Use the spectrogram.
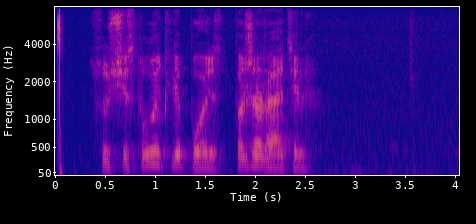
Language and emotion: Russian, neutral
